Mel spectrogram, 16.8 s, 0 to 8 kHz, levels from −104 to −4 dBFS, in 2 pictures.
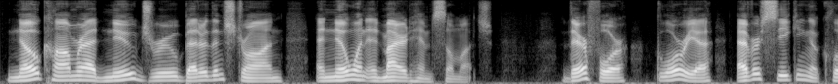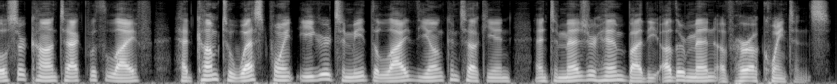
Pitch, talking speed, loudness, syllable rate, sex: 130 Hz, 165 wpm, -20 LUFS, 4.8 syllables/s, male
